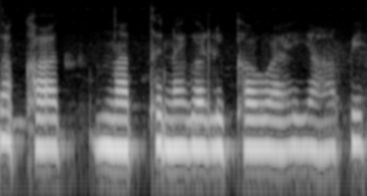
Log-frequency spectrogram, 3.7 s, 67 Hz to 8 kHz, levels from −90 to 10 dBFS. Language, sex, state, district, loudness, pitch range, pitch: Hindi, female, Bihar, Bhagalpur, -14 LUFS, 215-225 Hz, 220 Hz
